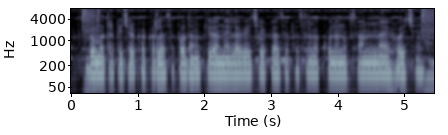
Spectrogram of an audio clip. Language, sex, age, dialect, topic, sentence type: Maithili, male, 18-24, Angika, agriculture, question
